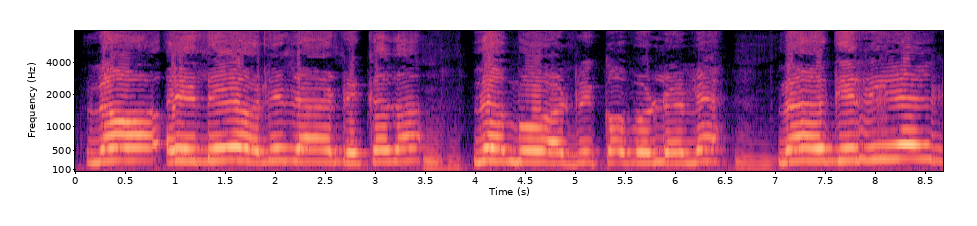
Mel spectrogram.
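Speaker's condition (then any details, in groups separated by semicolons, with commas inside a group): Cerebral palsy; speaks slowly, speaking effortful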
